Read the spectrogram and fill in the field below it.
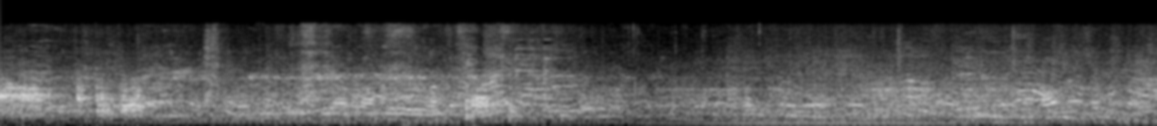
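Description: A crowd of men shouts and cheers excitedly outdoors.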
